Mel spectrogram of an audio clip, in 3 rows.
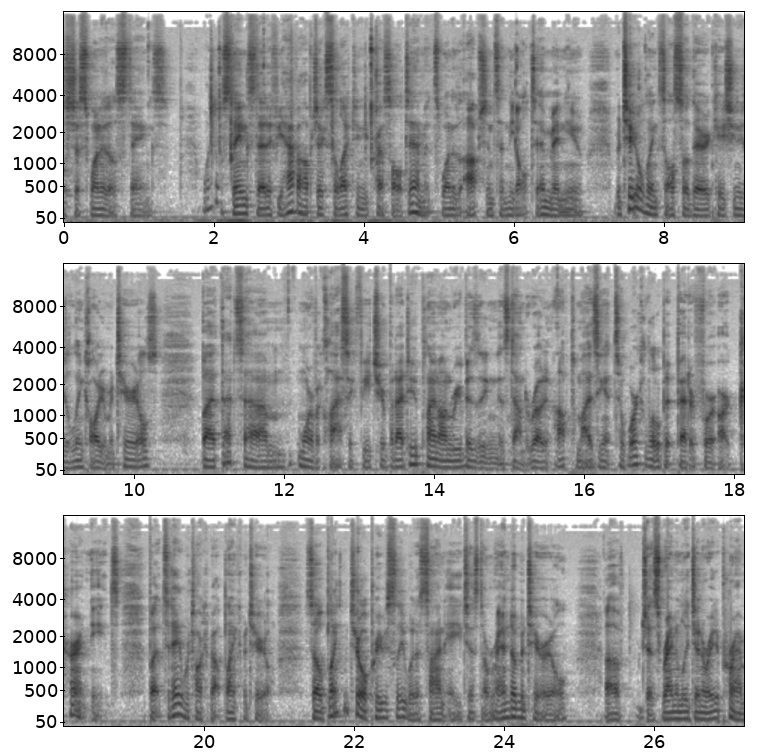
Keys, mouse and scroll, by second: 0.5 middle click, 1.9 a, 2.5 shift+click, 3.9 alt+m.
